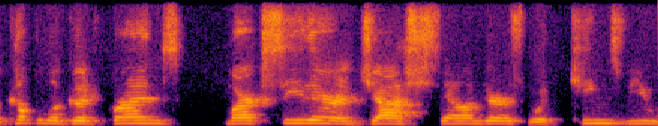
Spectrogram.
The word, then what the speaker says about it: Seither: It's pronounced Seither. I'm not faulting you for it because it's spelled incorrectly. It's actually my fault. It's an old German spelling, so it's Seither.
